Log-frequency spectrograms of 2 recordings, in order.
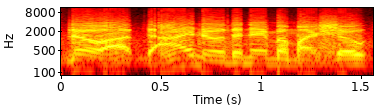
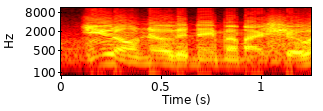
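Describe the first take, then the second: First: Emphasis on I, contrasting it with you; stress on I. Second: Emphasis on You, throwing the question back; stress on You. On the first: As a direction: lean on I to correct the other person. Turns the question back. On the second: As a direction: hit You as a retort. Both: Acted.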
